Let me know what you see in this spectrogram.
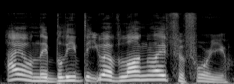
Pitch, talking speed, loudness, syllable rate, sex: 175 Hz, 255 wpm, -16 LUFS, 6.8 syllables/s, male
